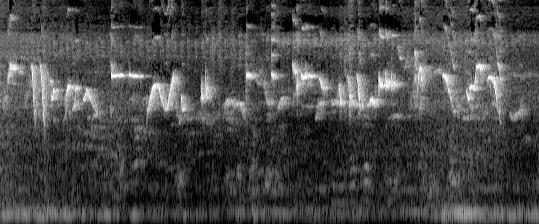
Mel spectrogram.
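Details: Caged Oriental magpie-robin on a diet of seven crickets with regular morning and afternoon baths, singing energetically: rich whistles, up-and-down slurs and rapid high notes strung together for over ten seconds, with a faint low hum behind.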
